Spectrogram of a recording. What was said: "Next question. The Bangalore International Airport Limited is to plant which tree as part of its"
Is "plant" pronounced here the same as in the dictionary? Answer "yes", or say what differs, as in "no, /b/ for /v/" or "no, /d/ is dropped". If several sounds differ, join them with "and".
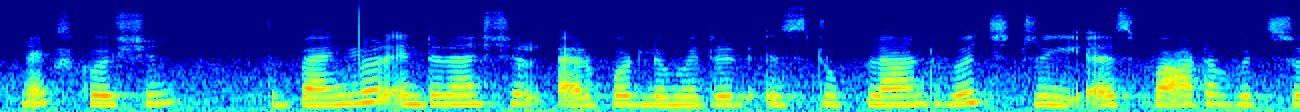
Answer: yes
